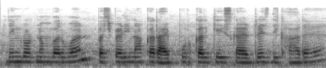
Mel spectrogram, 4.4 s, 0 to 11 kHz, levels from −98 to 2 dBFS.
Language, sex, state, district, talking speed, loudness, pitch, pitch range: Hindi, female, Chhattisgarh, Raipur, 180 wpm, -18 LUFS, 205 Hz, 195-210 Hz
